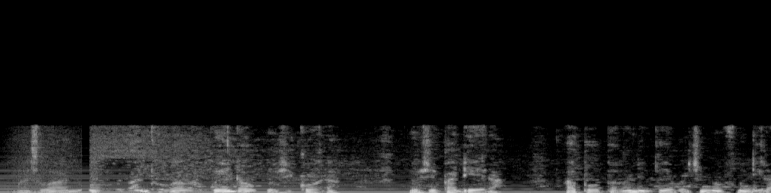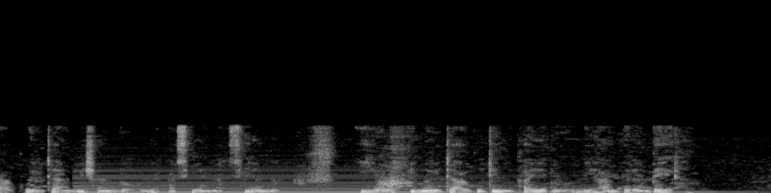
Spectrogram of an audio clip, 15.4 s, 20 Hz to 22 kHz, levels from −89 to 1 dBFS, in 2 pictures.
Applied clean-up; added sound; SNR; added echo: none; Wind instrument, woodwind instrument; 19 dB; none.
